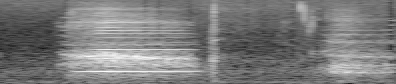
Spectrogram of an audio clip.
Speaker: so you hear that whistling sound there that is an indication to you that the patient has breathed in too quickly is potentially creating turbulent flow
